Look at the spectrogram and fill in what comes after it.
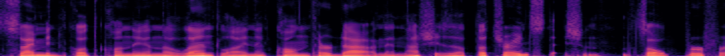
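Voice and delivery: put-on Swedish accent. Retelling what a random villager chimed in with, in a swedish accent. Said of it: "he's got like a Swedish accent".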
